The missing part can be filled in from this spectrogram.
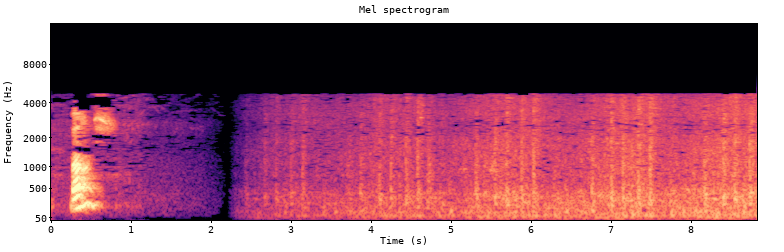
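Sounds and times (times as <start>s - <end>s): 
speech: 0.2s - 0.8s
train wheels clattering on rails: 2.4s - 8.8s.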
